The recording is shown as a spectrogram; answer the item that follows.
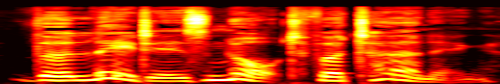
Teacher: She opened up the back of the mouth, and you got this rather extraordinary overweight of pharyngeal resonance, which gave her that "the lady's not for turning," that very open at the back of the throat kind of sound.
